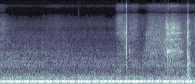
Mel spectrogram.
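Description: A Ford Mustang GT engine idles with a steady low rumble close by, while faint clicks and rustling come in near the end and no one speaks.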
